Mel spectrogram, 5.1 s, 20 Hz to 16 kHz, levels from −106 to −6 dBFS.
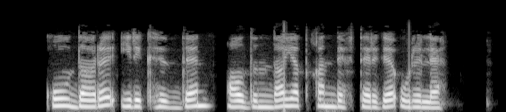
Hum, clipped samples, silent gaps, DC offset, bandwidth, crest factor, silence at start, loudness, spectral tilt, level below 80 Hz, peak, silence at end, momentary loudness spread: none; under 0.1%; 2.19-2.26 s; under 0.1%; 5.6 kHz; 16 dB; 0.5 s; -19 LUFS; -9.5 dB/octave; -58 dBFS; -4 dBFS; 0.65 s; 5 LU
